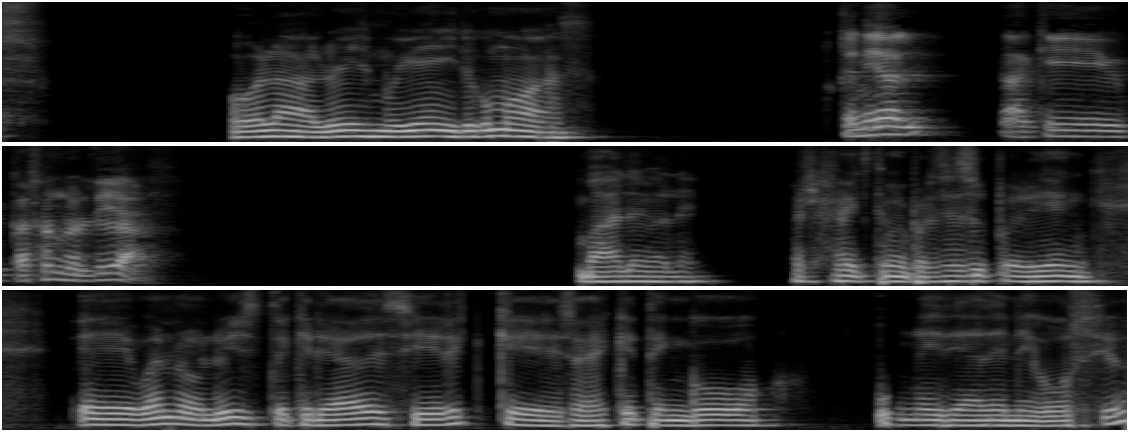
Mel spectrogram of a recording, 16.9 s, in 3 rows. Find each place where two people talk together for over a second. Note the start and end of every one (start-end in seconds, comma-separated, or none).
none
